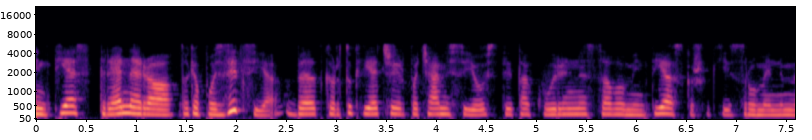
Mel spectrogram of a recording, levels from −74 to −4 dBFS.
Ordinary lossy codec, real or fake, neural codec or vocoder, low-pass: AAC, 32 kbps; real; none; 5.4 kHz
